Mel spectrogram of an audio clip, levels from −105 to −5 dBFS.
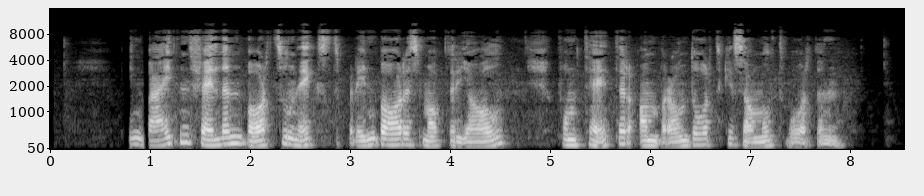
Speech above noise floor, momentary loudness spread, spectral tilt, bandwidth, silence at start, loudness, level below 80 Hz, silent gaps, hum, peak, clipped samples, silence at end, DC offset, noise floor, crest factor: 47 dB; 11 LU; -4.5 dB/octave; 9.4 kHz; 0.8 s; -24 LUFS; -70 dBFS; none; none; -4 dBFS; under 0.1%; 0.6 s; under 0.1%; -71 dBFS; 20 dB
